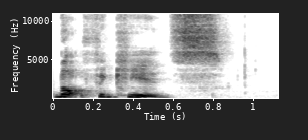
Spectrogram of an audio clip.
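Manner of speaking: steady, firm, stern voice. Retelling what she said to a parent's running kid, in a firm voice. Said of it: "In a firm voice".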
